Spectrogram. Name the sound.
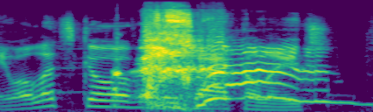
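sneeze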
